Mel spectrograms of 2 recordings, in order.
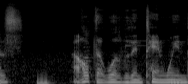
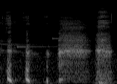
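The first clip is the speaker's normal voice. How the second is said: quiet, voiceless burst of laughter; breathy laugh; 5 dB quieter than usual. Real, not acted. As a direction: laugh softly on mostly air. Reacting to a surprise raid.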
